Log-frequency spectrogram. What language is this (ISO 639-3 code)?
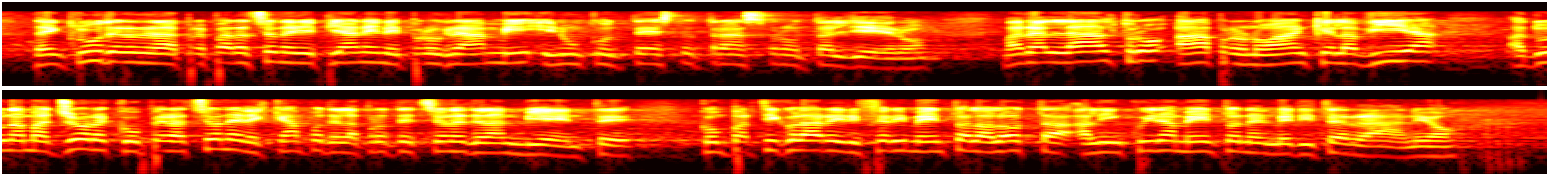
ita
